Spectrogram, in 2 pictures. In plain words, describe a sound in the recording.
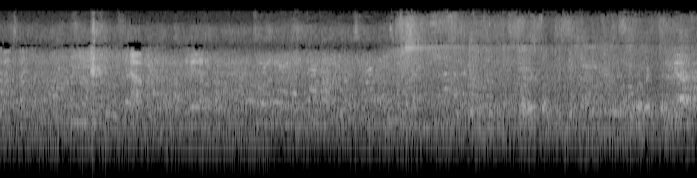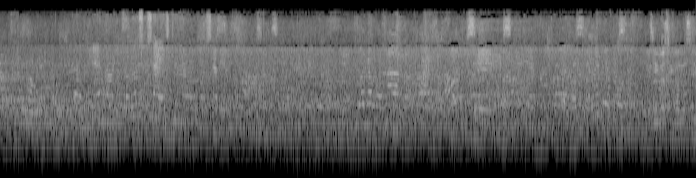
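A crowd murmurs and chatters.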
